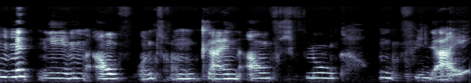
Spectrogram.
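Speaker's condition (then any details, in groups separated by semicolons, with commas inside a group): Ataxia; ataxia affecting hands and fingers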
